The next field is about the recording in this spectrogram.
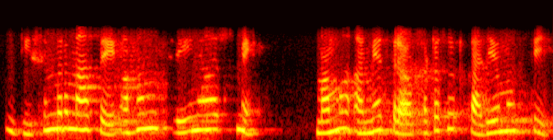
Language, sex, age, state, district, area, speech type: Sanskrit, female, 18-30, Odisha, Nayagarh, rural, conversation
